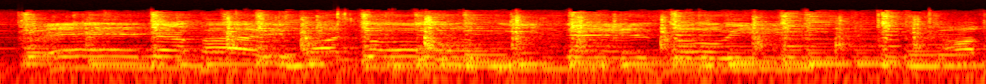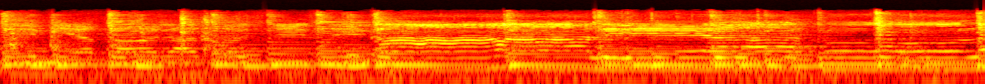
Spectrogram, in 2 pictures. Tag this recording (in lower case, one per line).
playing ukulele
